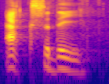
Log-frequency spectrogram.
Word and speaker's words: acedia: One of the enemies of the Christian is this thing that the ancients called axidy. Has anyone heard of axidy? It's not even spelt like it's said. It's spelt A-C-E-D-I-A. You would think it's acedia, right?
